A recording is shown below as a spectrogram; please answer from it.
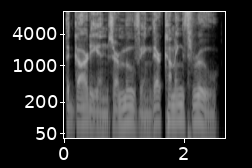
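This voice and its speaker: A man's voice: a bass voice, a little slow, a little mellow, no room sound, clean studio sound. A man voicing a serious, careful teenage boy in an audiobook, with terse, weighted delivery. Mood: grave.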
